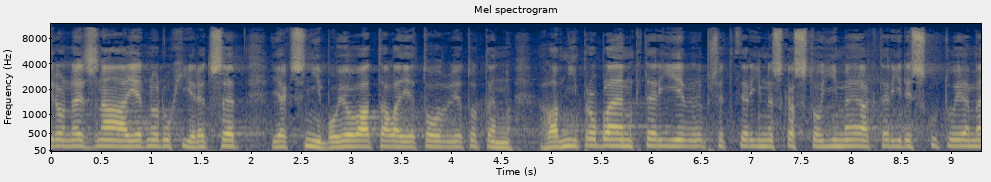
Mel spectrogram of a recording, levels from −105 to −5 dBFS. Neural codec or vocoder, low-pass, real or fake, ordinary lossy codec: none; 10.8 kHz; real; MP3, 48 kbps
